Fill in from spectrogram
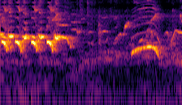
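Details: Khe Sanh laughingthrush singing and dancing, shifting voices continuously: four quick, identical downslurred whistles in a row, a pause, then a rising-and-falling whistled phrase with thin high notes.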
